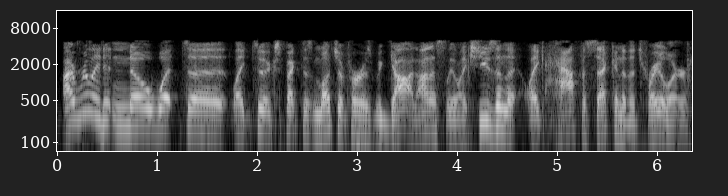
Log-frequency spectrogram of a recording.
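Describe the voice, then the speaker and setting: A man's voice: a little high, animated, brisk, dry recording, dull audio. A man co-hosting a podcast, chatting casually with a wry, teasing manner. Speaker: podcast co-host. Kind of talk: casual chat.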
